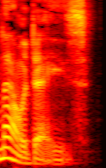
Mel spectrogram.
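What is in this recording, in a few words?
"nowadays", British English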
